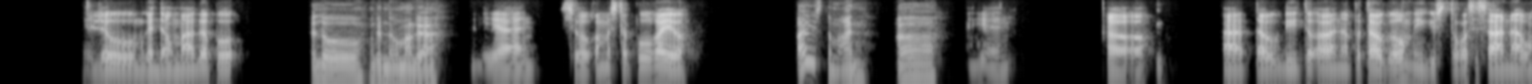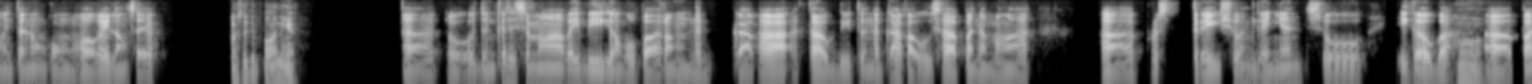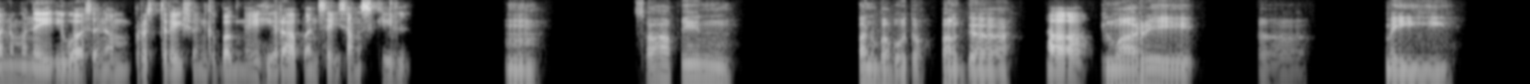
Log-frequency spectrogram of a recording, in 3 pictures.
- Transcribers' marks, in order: none
- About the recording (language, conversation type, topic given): Filipino, unstructured, Paano mo naiiwasan ang pagkadismaya kapag nahihirapan ka sa pagkatuto ng isang kasanayan?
